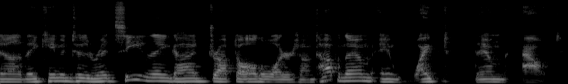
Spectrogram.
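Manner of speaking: normal talking voice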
